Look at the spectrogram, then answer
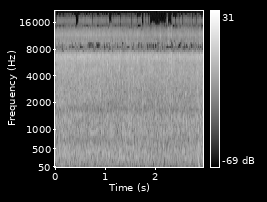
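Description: Steady close rush of Sullivan's River, a Montana mountain river, fills the scene without letup. A small bump is heard near the end.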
